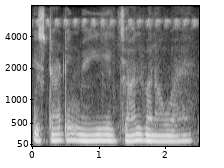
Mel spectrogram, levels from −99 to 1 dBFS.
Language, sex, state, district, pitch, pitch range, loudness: Hindi, male, Uttar Pradesh, Lucknow, 125 Hz, 120-130 Hz, -14 LUFS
